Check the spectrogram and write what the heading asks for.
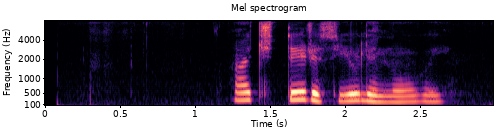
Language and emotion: Russian, neutral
